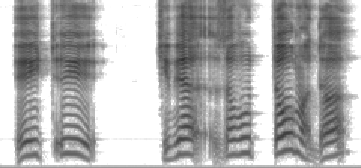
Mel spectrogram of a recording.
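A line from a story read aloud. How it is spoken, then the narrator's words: Hoarse question. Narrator (Russian): хрипло спросил Петька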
